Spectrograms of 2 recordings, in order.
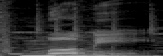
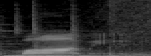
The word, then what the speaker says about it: mummy: Trick or treat, zombie, goblin, mummy, not mommy, costume, haunted house, witch like a witch, cauldron, and creepy guy who gives us an eerie feeling.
